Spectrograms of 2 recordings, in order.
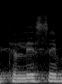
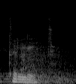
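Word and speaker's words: טלית: You would say talissim, but the pronunciation in Hebrew is talit.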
